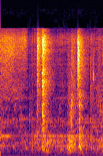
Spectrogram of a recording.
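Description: Soft handling sounds on a kitchen counter: a brief rustle, then two light clicks about a second apart, over a faint steady hum.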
